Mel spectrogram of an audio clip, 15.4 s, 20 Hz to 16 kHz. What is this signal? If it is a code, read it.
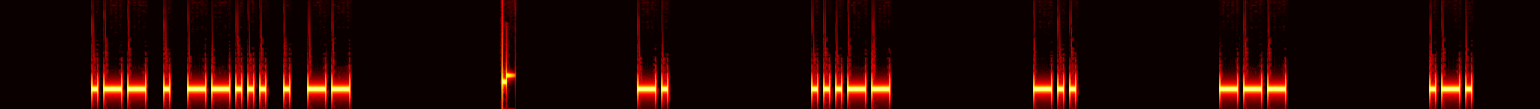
Morse code, heard as a keyed tone, about 20 wpm, spaced as for 9 wpm, 700 Hz. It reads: WE7EM N3DOR
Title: USA Call Signs - 5 Characters - 8x Character Spacing - 20wpm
